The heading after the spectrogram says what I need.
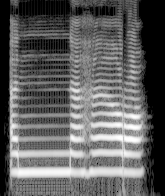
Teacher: یہاں حرف را پہ زبر ہے، تو ہم حرف را کو موٹی آواز میں پڑھیں گے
